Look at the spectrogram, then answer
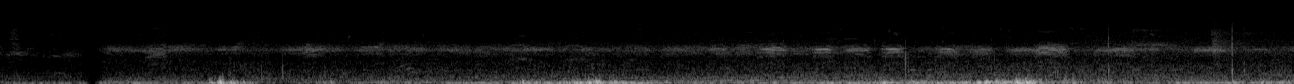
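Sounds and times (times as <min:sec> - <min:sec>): crows cawing: 0:01.0 - 0:12.7.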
